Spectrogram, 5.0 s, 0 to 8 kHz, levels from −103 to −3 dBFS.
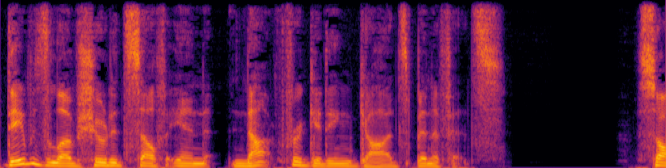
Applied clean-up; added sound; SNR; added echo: none; none; none; none.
